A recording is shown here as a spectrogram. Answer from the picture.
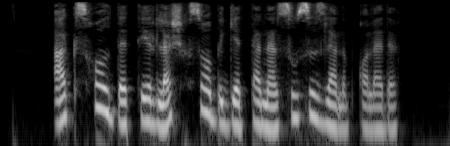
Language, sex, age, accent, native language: Uzbek, female, 25-34, Samarqand, Uzbek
